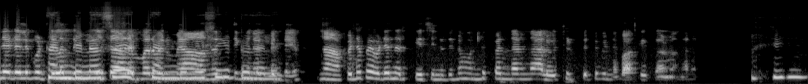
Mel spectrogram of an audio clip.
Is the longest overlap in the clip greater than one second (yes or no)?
yes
